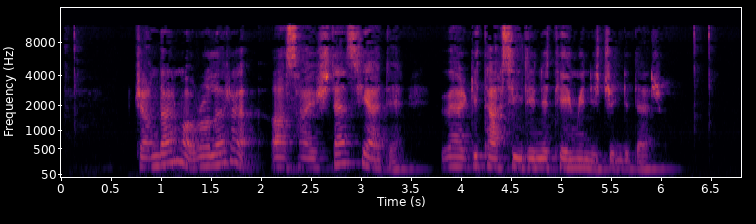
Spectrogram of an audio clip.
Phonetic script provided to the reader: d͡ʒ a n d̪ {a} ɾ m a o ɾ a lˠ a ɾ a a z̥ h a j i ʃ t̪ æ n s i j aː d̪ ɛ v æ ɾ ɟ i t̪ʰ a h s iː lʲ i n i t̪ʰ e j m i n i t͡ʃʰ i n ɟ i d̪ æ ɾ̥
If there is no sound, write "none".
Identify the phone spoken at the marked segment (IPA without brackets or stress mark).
a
